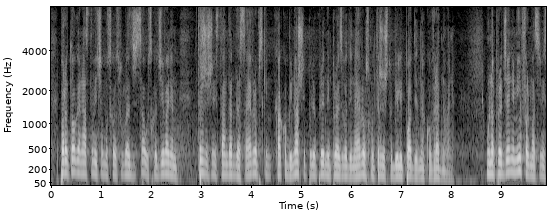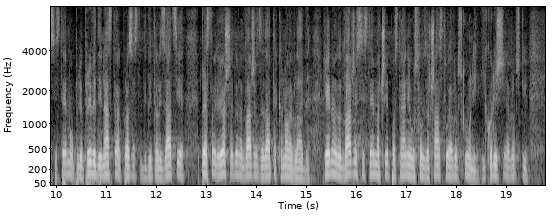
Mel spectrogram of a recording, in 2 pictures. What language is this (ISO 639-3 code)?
srp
